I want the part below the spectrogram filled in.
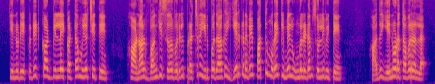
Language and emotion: Tamil, angry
